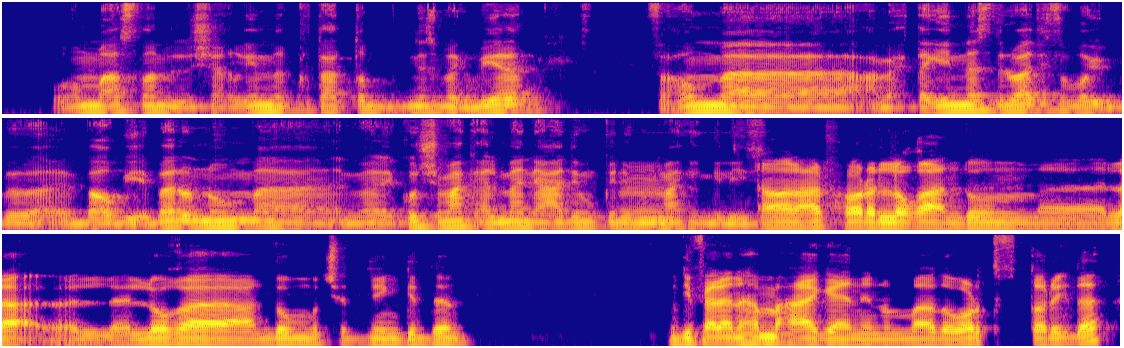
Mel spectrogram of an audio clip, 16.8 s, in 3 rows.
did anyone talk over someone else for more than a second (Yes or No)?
No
